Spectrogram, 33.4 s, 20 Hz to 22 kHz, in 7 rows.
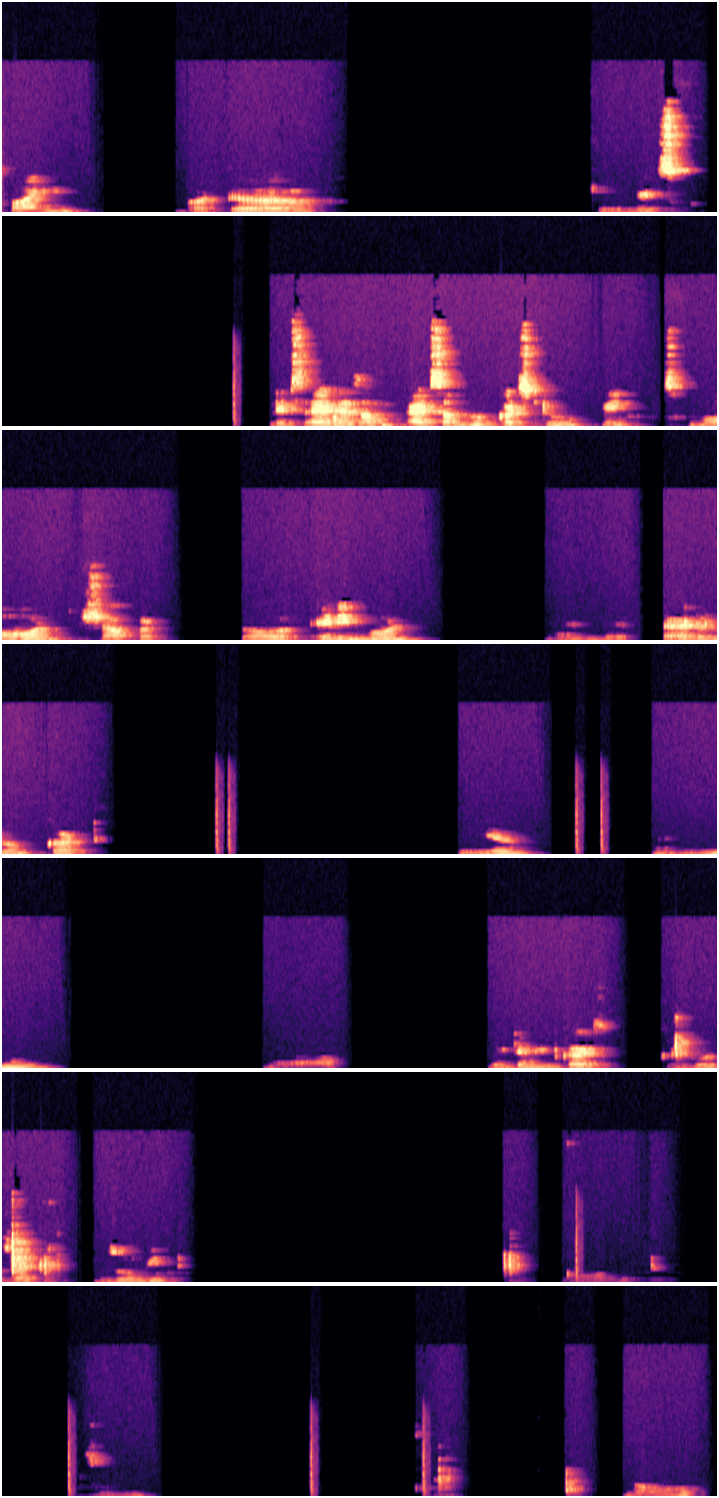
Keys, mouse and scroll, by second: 15.7-21.1 drag, 25.1 scroll down 4, 25.7-27.2 scroll up 7, 28.3 shift+middle drag, 28.6 middle click, 30.0 scroll up 2, 30.6-33.3 shift+middle drag.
